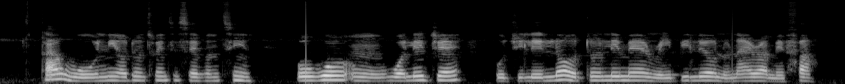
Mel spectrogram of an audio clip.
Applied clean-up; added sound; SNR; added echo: none; none; none; none.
